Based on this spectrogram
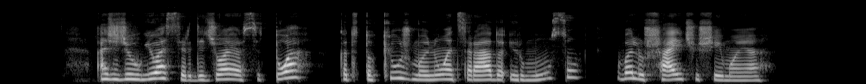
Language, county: Lithuanian, Klaipėda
